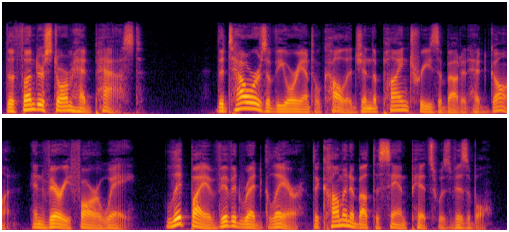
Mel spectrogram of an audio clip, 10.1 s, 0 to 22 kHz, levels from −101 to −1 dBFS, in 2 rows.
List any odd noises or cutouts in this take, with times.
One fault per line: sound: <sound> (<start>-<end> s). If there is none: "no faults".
no faults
